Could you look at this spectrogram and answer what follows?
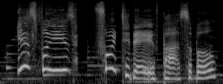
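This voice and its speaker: A woman voicing a small, excitable, childlike fairy companion with a squeaky, cutesy way of talking in a video game. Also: normal speed, over loud music, heavily acted. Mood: eager. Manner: cutesy, speaks of herself in the third person. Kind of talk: video game character acting.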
